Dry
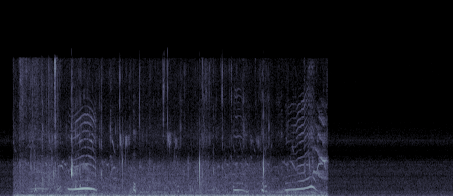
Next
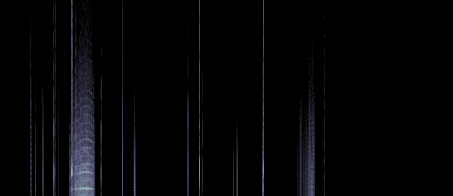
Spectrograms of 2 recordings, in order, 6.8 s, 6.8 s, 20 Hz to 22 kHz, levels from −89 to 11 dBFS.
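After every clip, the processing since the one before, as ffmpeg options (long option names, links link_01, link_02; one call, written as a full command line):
ffmpeg -i in.wav -filter_complex "[0:a]acrossover=split=200 4600:gain=0.178 1 0.2[link_01][link_02][link_03];[link_01][link_02][link_03]amix=inputs=3:normalize=0,acrusher=bits=3:mix=0:aa=0.5,volume=3.5dB" out.wav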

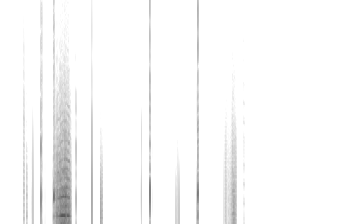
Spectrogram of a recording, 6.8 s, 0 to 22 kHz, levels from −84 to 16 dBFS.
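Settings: ffmpeg -i in.wav -filter_complex "[0:a]asplit=2[link_01][link_02];[link_02]alimiter=limit=-12.5dB:level=0:latency=1:release=224,volume=2.5dB[link_03];[link_01][link_03]amix=inputs=2:normalize=0,flanger=delay=16.5:depth=5.8:speed=0.69,volume=-2.5dB" out.wav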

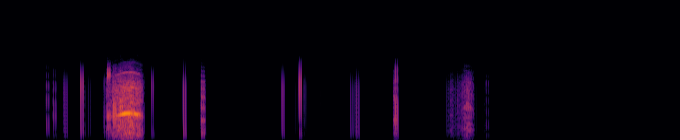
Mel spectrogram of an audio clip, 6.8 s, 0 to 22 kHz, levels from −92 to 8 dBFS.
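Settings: ffmpeg -i in.wav -af "highpass=frequency=310:width_type=q:width=0.5412,highpass=frequency=310:width_type=q:width=1.307,lowpass=frequency=2000:width_type=q:width=0.5176,lowpass=frequency=2000:width_type=q:width=0.7071,lowpass=frequency=2000:width_type=q:width=1.932,afreqshift=-150" out.wav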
